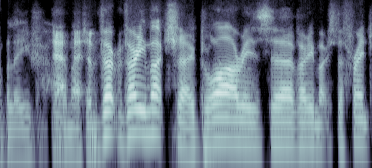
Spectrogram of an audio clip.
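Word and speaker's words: Blois: Oh, Bloyce is the pronunciation they've given him here. Um I I It's Anglicized I believe. Yeah, very much so. Bloor is very much the French pronunciation for Layston Bloor.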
